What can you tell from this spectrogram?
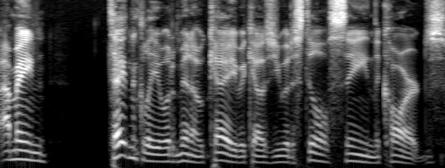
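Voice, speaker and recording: Speaking with a Southern US accent, a man keeps a medium pitch and a fairly quick pace. His pitch variation is ordinary, and the recording is very clean with a silent background. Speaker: card break livestream host. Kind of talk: casual livestream chat. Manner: casual, many fillers.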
